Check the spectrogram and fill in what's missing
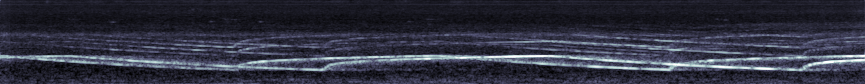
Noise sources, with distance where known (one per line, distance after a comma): siren, far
